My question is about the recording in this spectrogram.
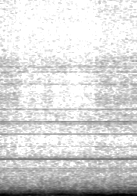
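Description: Near silence with a faint, steady low hum.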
